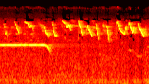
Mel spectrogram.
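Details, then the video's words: Masteran recording of a gacor oriental white-eye (pleci): a steady held whistle for about a second, followed by rapid, very high chirping notes. "pleci gacor"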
